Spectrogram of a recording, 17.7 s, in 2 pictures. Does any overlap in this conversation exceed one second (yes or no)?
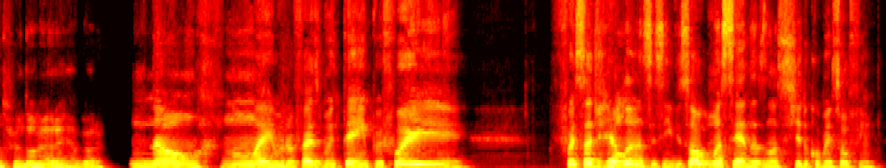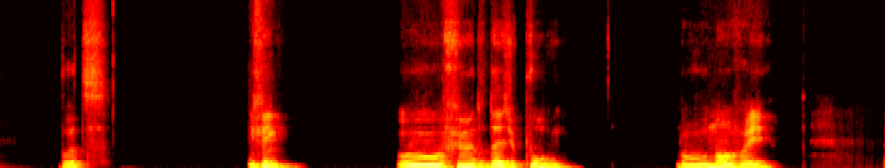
no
